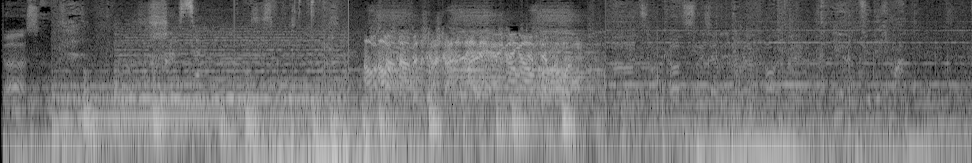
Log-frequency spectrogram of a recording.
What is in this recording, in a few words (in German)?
Waerterin Durchsage; Nazi Insasse; Truth Be Told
